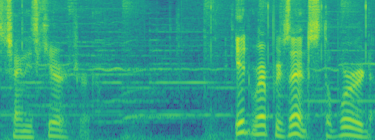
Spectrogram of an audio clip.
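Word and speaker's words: 我: It represents the word I, or me, but there's nothing about the character that would let you figure that out just by looking at it.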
